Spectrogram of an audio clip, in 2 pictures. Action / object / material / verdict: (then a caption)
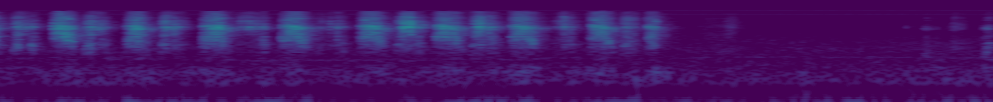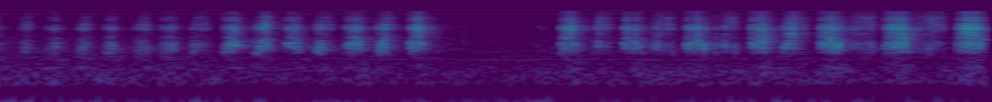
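scrape / wax-coated scratch art paper scratched with a wooden stylus / coated paper / none. A thin wooden stylus scratches inside ice cream outlines on a black wax-coated scratch art page lying flat in a spiral pad. Quick, bright, dry scratching strokes repeat about every half second. They fade to a softer, faint rasping in the middle before the crisp strokes return.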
